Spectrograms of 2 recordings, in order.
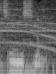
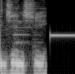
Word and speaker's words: Jinhsi: This is ginshi. That's spelled and pronounced as imashio. I That's Japanese. Is jinshi not Chinese? She Okay, I I did not need a translator for that. It's literally ginshi.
